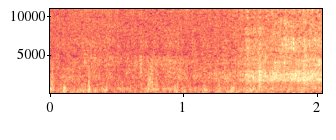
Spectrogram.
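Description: Strong wind roars across a Chicago street during a snowstorm, buffeting the microphone with a steady, loud rush that never lets up.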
